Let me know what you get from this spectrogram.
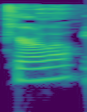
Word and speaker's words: Kerala: Kerala.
